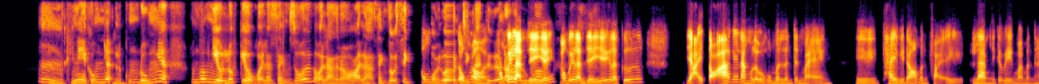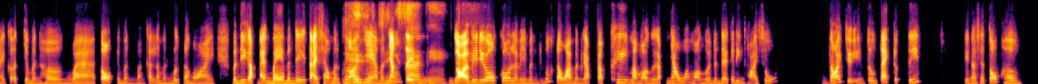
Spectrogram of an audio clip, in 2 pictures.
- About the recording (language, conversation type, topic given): Vietnamese, podcast, Bạn cân bằng thời gian dùng màn hình và cuộc sống thực như thế nào?
- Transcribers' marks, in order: chuckle; in English: "call"; chuckle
